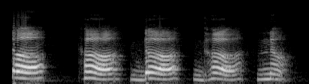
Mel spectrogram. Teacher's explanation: आपकी जीभ दांतों से टच होगी। तभी आप यह वर्ण बोल पाएंगे। · तय वर्ग जो मैंने आपको बताया ये दंतव्य वाला, ये त थ द ध न जो है, ये आपकी जो जीभ है वो दांतों को टच कर रही होगी।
